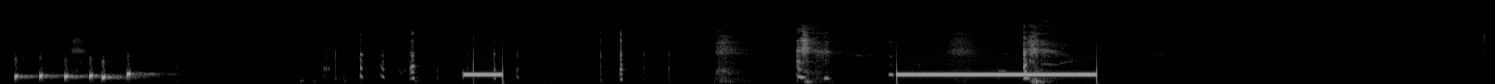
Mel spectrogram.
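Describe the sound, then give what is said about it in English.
A phone call being placed to call a man back: scattered clicks and taps, then a ringback tone, first a brief steady beep and later a longer two-second ring, clear. “Let's call him back.”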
